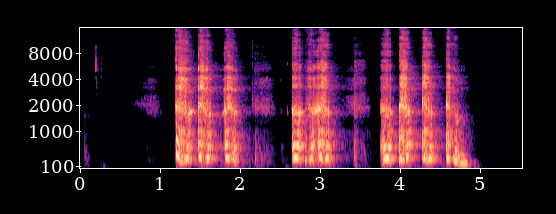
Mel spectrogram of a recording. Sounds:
Cough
